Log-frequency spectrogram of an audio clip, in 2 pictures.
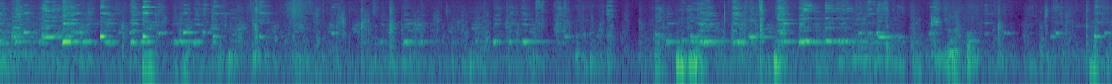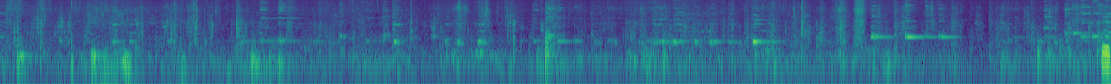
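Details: Goats during hand milking, their milk later bottle-fed to an orphaned lamb; intermittent short nasal bleats rise over steady handling and rustling noises.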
